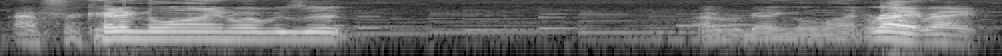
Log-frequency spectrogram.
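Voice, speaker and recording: A man's voice: high-pitched, creaky, fairly bright tone. Hesitant man rambling over classical music. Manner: hesitant, halting, thinking aloud. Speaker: reviewer of audio series. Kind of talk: casual rambling spoken review. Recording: classical music playing behind.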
